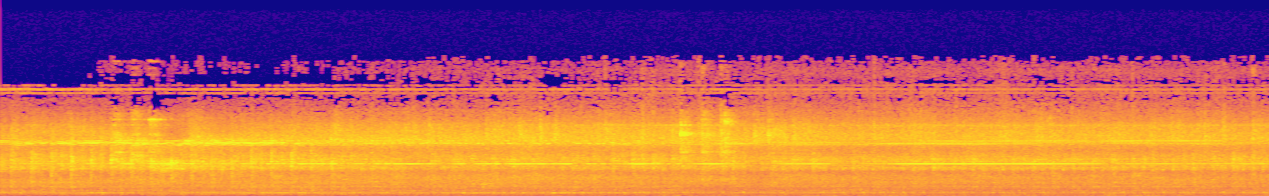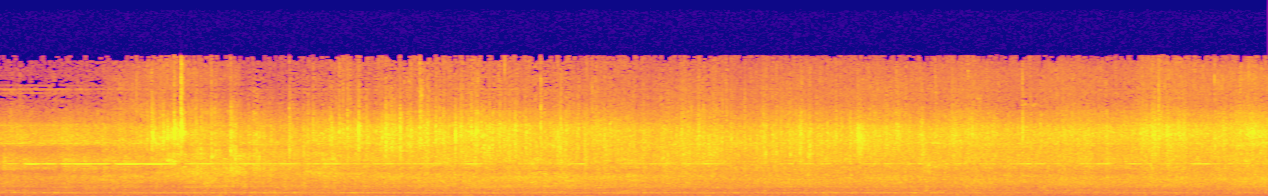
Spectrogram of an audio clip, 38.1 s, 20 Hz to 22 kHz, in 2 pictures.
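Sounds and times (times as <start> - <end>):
faint high whine: 0.0 - 38.0
popcorn machine motor and blower hum: 0.0 - 38.0.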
